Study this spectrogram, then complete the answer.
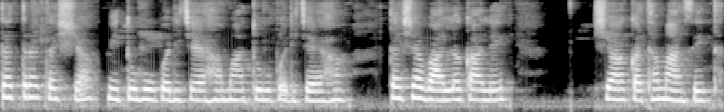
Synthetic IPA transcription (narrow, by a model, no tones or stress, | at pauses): t̪ɐt̪ɾət̪əɕapit̪uɦupəɾit͡ɕəjɦamat̪uɦupəɾit͡ɕəjɦa | t̪əɕaʋaləkale | ɕakət̪ʰəmasit̪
